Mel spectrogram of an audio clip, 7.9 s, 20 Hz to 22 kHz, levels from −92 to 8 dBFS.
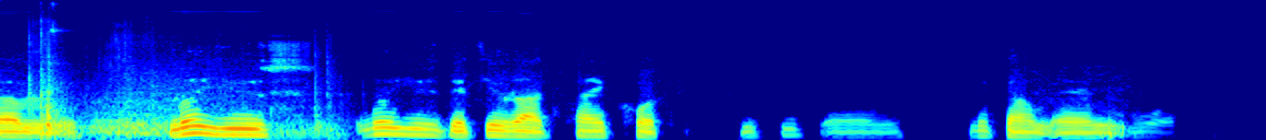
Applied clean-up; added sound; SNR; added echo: none; Sliding door; 9 dB; none.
